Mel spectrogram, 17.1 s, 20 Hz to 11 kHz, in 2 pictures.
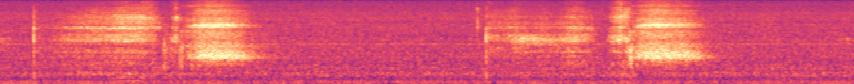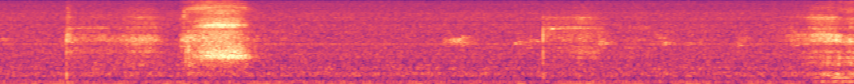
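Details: Real-time recording of a woman snoring during sleep, no talking: soft, airy snoring breaths roughly every four seconds, about 14 a minute, over constant background hiss; mild snoring.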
